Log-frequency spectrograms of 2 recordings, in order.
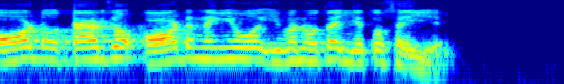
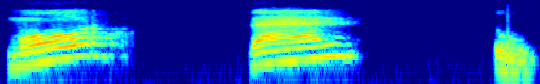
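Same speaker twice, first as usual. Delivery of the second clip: MORE, pause, THAN, pause, TWO; word-by-word dictation; 2 semitones higher, much slower than usual. Shown as a demonstration. Teacher giving students the words to copy, word-by-word dictation. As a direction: hang MORE and THAN on a rising tone, pausing after each.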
